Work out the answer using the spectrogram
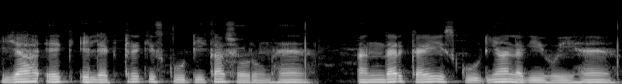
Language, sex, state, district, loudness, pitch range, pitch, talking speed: Hindi, male, Jharkhand, Palamu, -19 LUFS, 100-120 Hz, 105 Hz, 125 wpm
